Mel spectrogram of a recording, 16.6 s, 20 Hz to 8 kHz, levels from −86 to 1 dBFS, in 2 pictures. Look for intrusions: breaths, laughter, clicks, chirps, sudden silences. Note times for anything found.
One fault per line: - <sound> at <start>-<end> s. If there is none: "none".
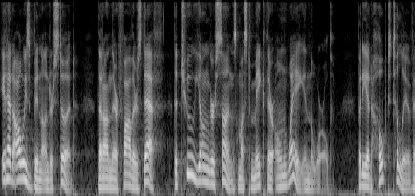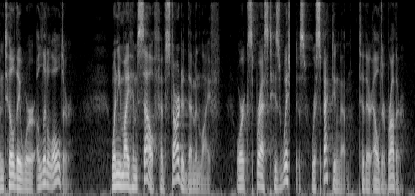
- dropout at 14.1-14.2 s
